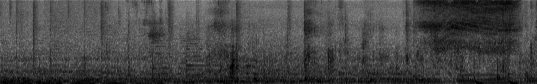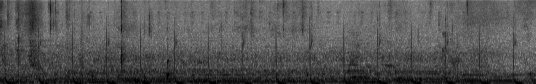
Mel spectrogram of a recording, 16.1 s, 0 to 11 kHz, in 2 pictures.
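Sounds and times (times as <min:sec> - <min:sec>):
soft background music: 0:00.0 - 0:16.0
loud hiss: 0:06.2 - 0:07.9.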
